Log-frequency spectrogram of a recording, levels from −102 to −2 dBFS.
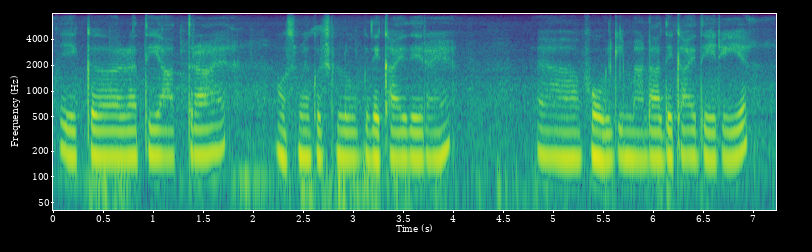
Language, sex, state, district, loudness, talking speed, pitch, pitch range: Hindi, female, Bihar, Darbhanga, -17 LUFS, 160 wpm, 170 Hz, 165-175 Hz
